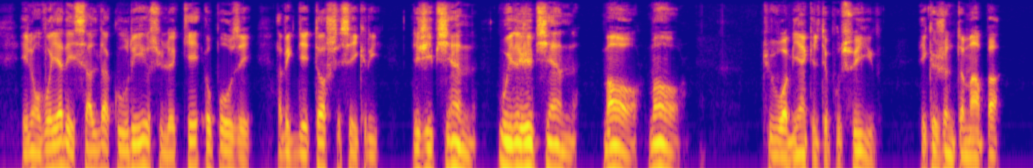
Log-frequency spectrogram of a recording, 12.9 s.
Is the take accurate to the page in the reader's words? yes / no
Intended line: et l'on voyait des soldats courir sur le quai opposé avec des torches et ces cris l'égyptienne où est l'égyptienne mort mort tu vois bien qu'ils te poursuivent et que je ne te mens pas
yes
